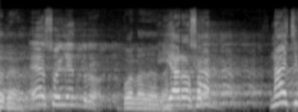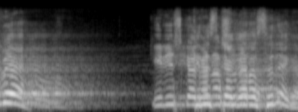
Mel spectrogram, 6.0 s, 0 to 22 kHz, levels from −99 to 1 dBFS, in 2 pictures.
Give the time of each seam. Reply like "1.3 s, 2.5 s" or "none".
2.0 s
